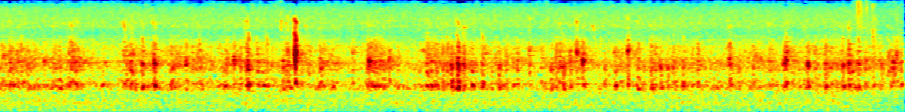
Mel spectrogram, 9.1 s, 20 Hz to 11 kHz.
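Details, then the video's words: Wood frogs calling at a pool at West Hill Park and Dam, Uxbridge, Massachusetts, on a sunny 30 March 2013 with snow lingering in shade: a soft, steady mass of clucking, rattling croaks under low rumble. "Wood Frog Chorus ~ Lots of Wood Frogs"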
